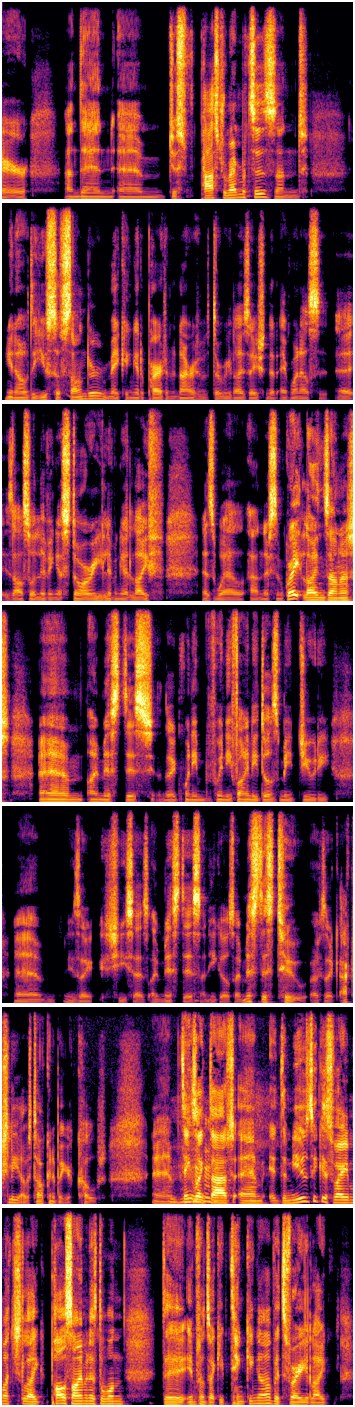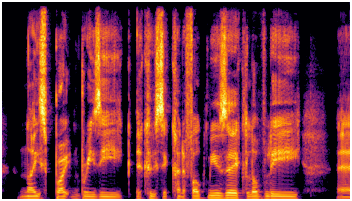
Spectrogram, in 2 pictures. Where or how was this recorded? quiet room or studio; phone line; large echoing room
quiet room or studio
